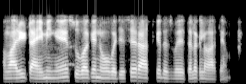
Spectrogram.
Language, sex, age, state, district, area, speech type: Urdu, male, 18-30, Delhi, East Delhi, urban, conversation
